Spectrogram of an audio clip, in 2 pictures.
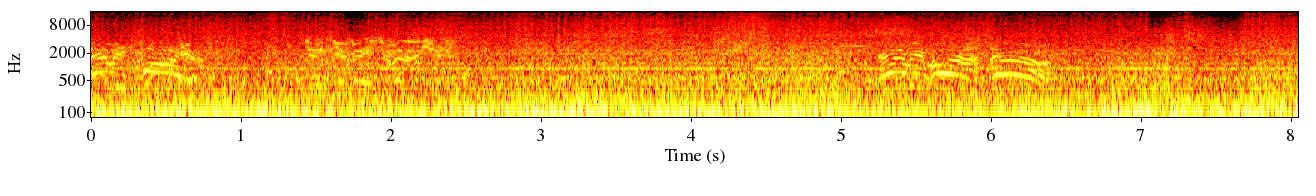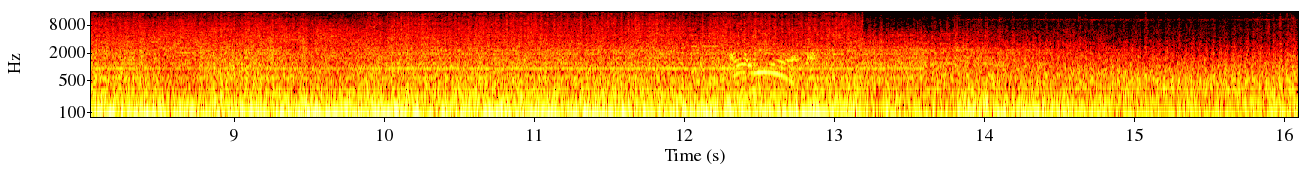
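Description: A helicopter's rotor thuds steadily close by.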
